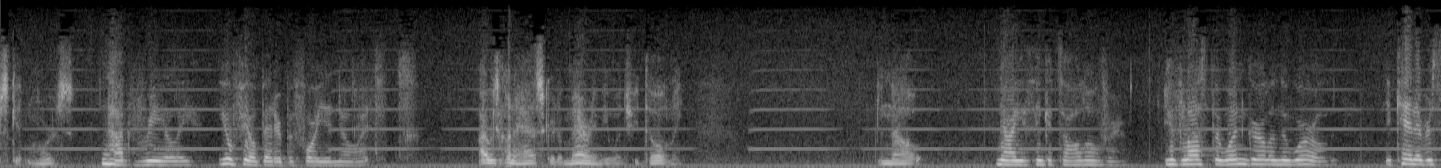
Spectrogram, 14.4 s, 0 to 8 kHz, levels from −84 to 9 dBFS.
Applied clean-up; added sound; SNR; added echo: none; Trumpet; 19 dB; none.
